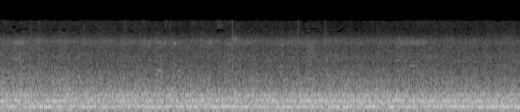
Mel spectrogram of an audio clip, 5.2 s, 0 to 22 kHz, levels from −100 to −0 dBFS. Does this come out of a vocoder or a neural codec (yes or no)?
no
